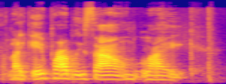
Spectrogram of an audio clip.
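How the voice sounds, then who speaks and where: Hoarse woman with a gravelly low voice. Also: steady tone, slow, bright, forceful tone. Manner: repetitive, emphatic, preachy. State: voice gone, hoarse. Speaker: host. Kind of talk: casual faith talk livestream.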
